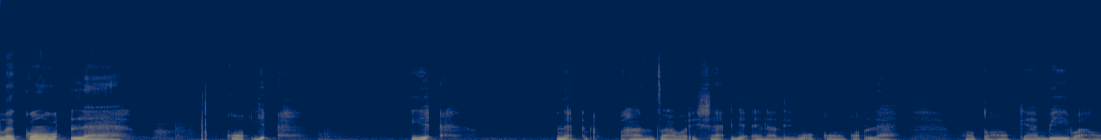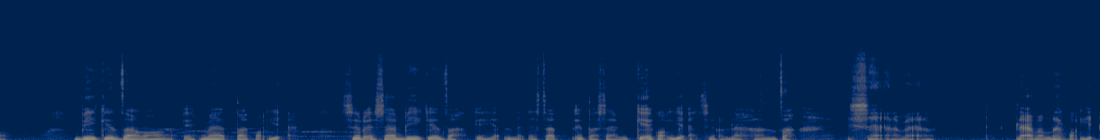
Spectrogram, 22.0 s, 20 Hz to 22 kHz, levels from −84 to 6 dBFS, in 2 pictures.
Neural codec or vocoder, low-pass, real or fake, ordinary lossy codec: vocoder, 48 kHz, 128 mel bands, Vocos; 19.8 kHz; fake; none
